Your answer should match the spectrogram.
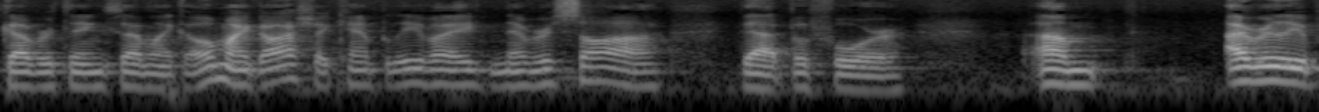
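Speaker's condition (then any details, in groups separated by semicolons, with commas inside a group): No condition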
